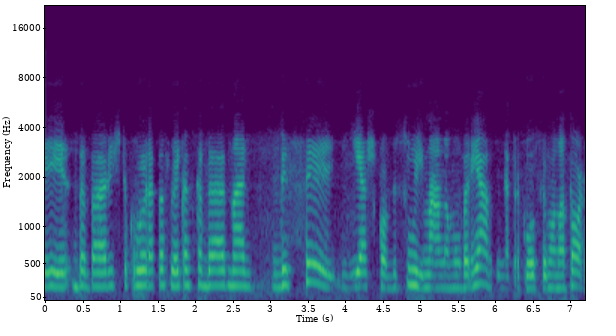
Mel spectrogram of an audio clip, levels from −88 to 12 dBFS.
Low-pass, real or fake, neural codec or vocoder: 10.8 kHz; fake; codec, 32 kHz, 1.9 kbps, SNAC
